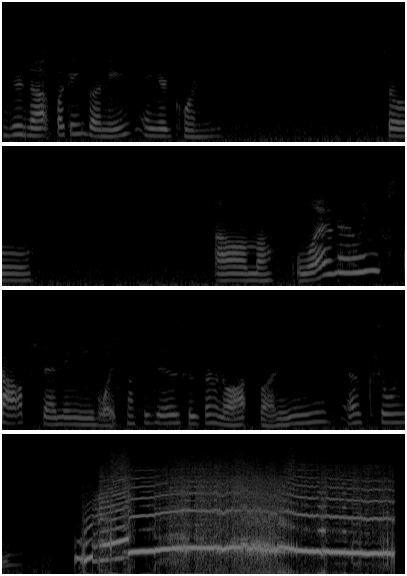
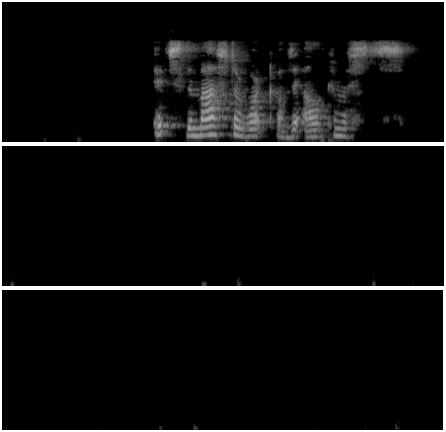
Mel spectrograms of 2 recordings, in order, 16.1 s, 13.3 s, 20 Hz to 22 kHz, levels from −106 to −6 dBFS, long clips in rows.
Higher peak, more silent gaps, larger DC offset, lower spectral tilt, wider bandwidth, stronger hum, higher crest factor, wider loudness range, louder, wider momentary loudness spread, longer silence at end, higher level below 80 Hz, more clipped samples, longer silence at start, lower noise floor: second, -56 dBFS vs -26 dBFS; first, 2.88-2.92 s, 8.28-8.35 s, 12.30-12.36 s, 12.58-12.82 s vs none; neither; first, -2 dB/octave vs 0 dB/octave; first, 12 kHz vs 7 kHz; neither; second, 12 dB vs 28 dB; about the same, 6 LU vs 6 LU; second, -61 LUFS vs -46 LUFS; second, 1 LU vs 12 LU; second, 0.1 s vs 9.15 s; about the same, under -90 dBFS vs under -90 dBFS; neither; second, 0 s vs 1.55 s; about the same, under -90 dBFS vs under -90 dBFS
